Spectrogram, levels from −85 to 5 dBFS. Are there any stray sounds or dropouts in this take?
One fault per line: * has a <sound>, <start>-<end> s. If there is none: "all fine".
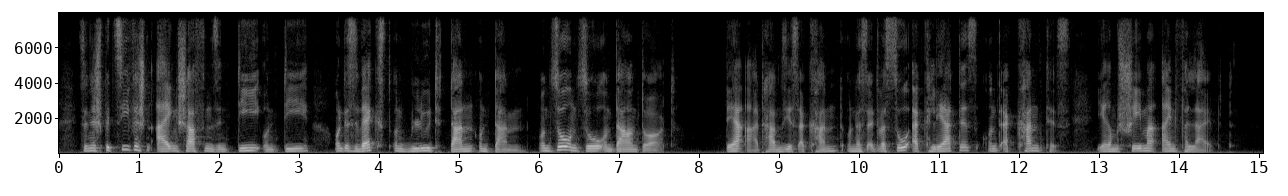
all fine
